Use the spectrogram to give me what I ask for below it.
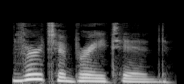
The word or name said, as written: vertebrated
